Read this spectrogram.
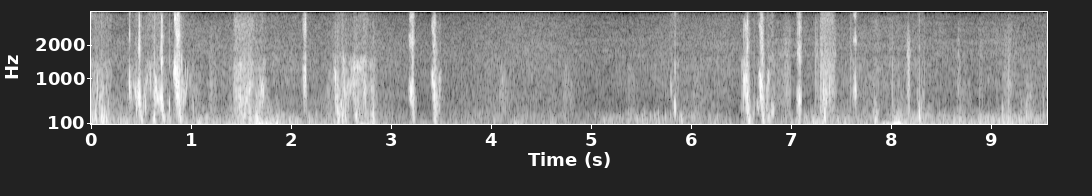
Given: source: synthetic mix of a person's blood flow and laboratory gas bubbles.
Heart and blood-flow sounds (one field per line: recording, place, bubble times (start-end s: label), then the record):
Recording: Doppler ultrasound of blood flow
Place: subclavian vein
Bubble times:
0.00-0.20 s: bubbles
0.36-1.04 s: bubbles
1.41-1.74 s: bubbles
2.11-2.17 s: bubbles
2.41-2.85 s: bubbles
3.17-3.26 s: bubbles
3.39-3.50 s: bubbles
5.79-5.88 s: bubbles
6.49-6.85 s: bubbles
7.04-7.12 s: bubbles
7.29-7.42 s: bubbles
7.61-7.67 s: bubbles
7.80-7.88 s: bubbles
8.25-8.32 s: bubbles
From the record:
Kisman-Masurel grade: 232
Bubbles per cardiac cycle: several, 3 to 8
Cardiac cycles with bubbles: 50 to 99%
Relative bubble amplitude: moderate (0.250 to 0.450)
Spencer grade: 3 (all of the cardiac periods contain showers or single bubble signals, but not dominating or overriding the cardiac motion signals)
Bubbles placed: anywhere in the cardiac cycle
